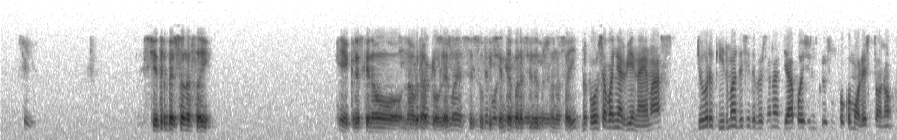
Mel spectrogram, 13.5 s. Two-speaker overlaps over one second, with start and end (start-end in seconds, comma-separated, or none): 6.0-8.3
